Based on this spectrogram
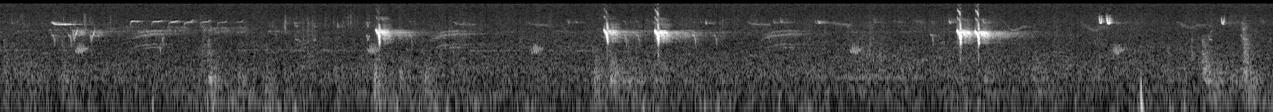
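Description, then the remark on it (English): High, thin bird calls from birds in Apache pine trees, scattered over a quiet background, with a few sharper chirps standing out among fainter twittering. Nobody speaks. “Those birds all went down lower into another Apache pine set.”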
